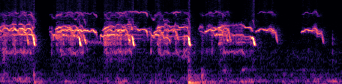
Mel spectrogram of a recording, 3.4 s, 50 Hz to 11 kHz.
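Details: Common kestrel male feeding four 17-day-old chicks at the Théding nest on 27 June 2023. Shrill, downward-wavering calls come in a rapid series, then thin out, with a soft thud in the middle.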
